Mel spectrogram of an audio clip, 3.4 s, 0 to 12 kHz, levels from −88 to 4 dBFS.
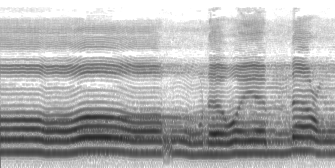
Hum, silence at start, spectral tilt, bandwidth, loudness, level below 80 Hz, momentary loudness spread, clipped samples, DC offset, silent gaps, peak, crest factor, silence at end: none; 0 s; -5.5 dB/octave; 9 kHz; -17 LUFS; -70 dBFS; 7 LU; under 0.1%; under 0.1%; none; -2 dBFS; 14 dB; 0 s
